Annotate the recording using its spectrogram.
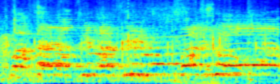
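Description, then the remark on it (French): A crowd booing and jeering at French presidential candidate Zemmour during a brief walkabout, a sustained loud wash of many overlapping voices with drawn-out tones rising and falling throughout, no single speaker standing out. “La déambulation sera express et sous les huées”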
